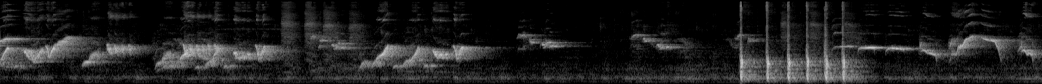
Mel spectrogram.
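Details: White-rumped shama, a young forest-caught bird, delivering repeated rich warbling phrases of rising slurs, a short gap, a fast burst of dry clicks, then high whistled notes to close.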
